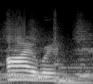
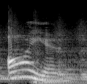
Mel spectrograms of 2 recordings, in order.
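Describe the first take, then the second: First: The R is pronounced, American style. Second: The R is dropped, British style.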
